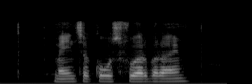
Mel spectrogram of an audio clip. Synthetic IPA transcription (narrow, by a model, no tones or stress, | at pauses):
mɛnsəkɔsfuərbəɾœjm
